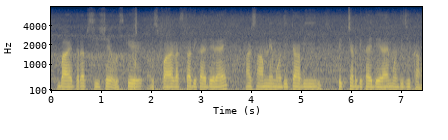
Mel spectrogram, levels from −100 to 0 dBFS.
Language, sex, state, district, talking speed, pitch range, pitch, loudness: Hindi, male, Uttar Pradesh, Hamirpur, 195 wpm, 105-110 Hz, 110 Hz, -19 LUFS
